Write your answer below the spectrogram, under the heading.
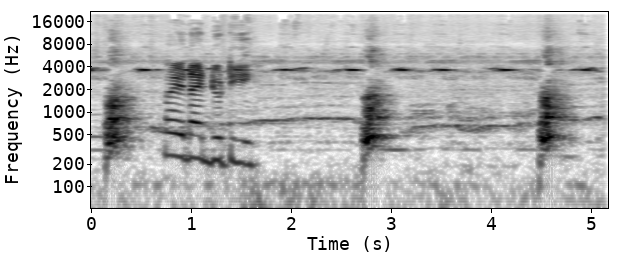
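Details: Leo, a German Shepherd Dog, barking loudly and playfully while getting soaked in the rain: sharp bursting barks roughly every two seconds, with a drawn-out falling whine-like tone early on and a faint steady tonal hum behind.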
